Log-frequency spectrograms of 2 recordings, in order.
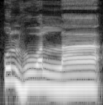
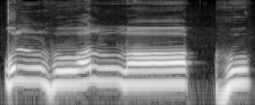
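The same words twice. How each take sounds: First: কুল হু আল্লাহ with a thin, light lam in আল্লাহ; wrong pronunciation. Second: কুল হু অল্লাহু with a heavy, full-mouthed doubled lam and a slow drawn-out ending; correct pronunciation. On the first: Teacher shows students the wrong way to say the lam. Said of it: "এভাবে বললে কিন্তু লামের উচ্চারণটা শুদ্ধ হয় না". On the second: Teacher shows students the correct heavy lam. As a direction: stretch অল্লাহু slowly with a thick lam. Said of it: "অল্লাহ বলতে হবে". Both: Shown as a demonstration.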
